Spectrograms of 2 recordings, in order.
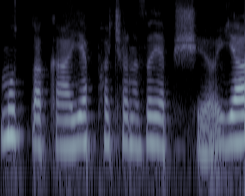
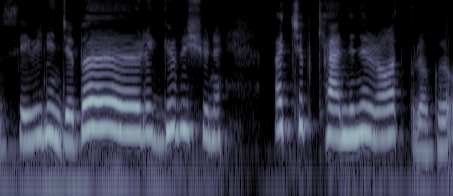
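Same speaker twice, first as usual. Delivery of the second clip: ordinary delivery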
